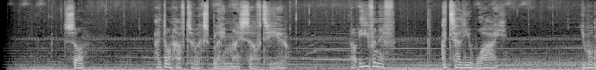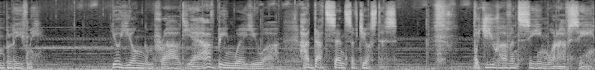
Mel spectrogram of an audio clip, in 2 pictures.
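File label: Gaming Everyman Natural Voice, male; Gaming Character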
